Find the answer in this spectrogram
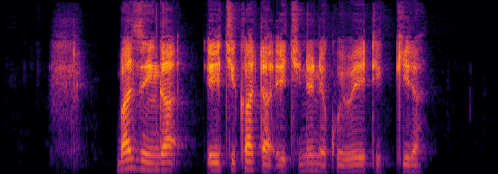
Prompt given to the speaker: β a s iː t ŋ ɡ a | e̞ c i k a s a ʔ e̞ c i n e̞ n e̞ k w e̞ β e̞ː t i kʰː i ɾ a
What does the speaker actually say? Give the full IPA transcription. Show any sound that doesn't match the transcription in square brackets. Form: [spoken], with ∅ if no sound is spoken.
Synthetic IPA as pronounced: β a [z] iː [∅] ŋ ɡ a | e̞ c i k a [t] a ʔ e̞ c i n e̞ n e̞ k w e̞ β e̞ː t i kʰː i ɾ a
